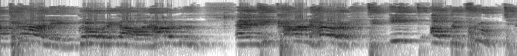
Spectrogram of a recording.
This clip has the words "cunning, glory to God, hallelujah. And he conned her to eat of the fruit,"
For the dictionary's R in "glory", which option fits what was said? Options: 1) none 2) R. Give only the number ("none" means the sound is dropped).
1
